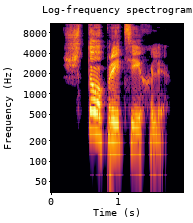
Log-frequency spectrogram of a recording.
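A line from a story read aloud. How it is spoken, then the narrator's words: Sarcastic question. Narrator (Russian): язвительно спросил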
